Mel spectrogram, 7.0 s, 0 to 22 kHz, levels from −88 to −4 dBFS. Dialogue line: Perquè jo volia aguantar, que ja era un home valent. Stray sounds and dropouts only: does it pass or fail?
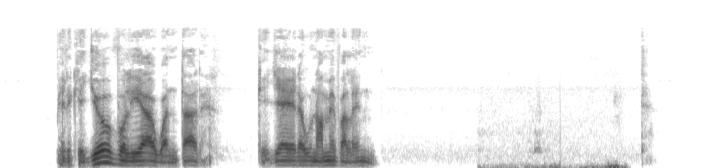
fail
